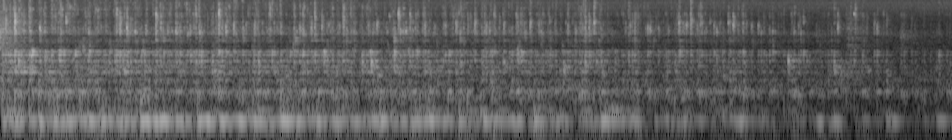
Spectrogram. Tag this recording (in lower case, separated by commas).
sink (filling or washing), domestic sounds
